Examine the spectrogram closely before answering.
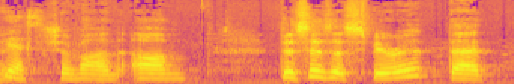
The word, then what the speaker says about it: Seabhean: hmm so the Siobhan yes I hope I'm pronouncing that right yes Siobhan this is a spirit that everybody can see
